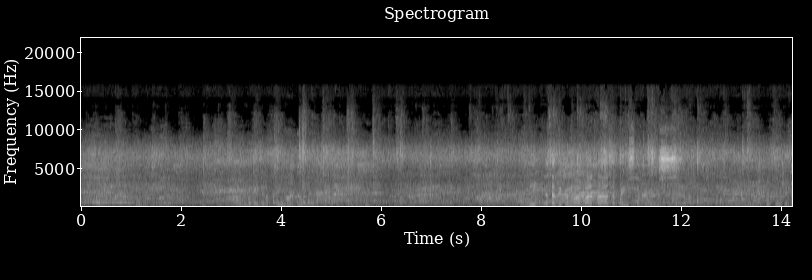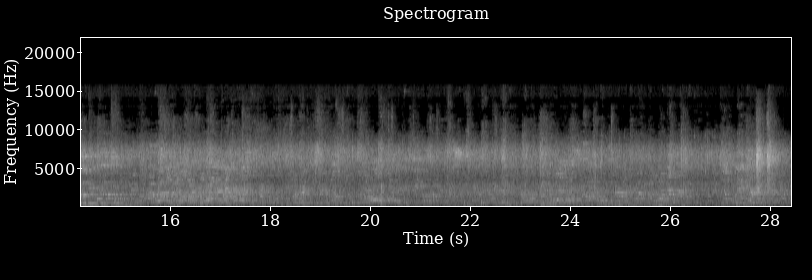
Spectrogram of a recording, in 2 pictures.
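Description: Many young people chatter in a large echoing hall.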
